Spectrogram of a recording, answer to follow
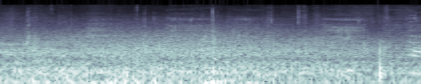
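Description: Steady low rumble of outdoor background noise with faint distant shouts of players, and a single sharp knock near the end: a football being struck on the artificial-turf pitch.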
